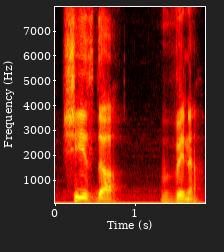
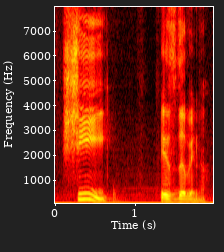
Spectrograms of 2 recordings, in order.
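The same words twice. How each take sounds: First: The word winner carries the emphasis. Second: The word she carries the emphasis.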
